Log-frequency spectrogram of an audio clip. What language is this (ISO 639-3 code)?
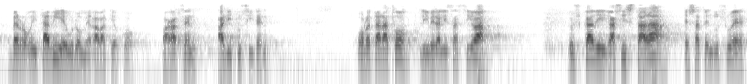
eus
